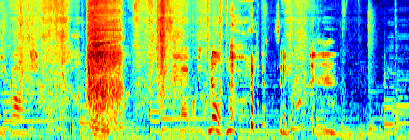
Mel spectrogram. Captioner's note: says no while laughing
